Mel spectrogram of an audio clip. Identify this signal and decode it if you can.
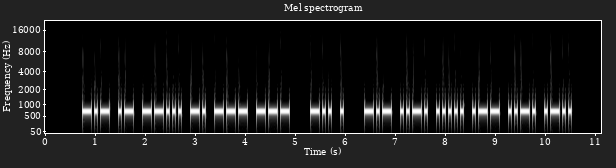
Morse code, heard as a keyed tone, about 20 wpm, 700 Hz. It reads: KA7NOO DE KF5WFL
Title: USA Callsign DE Callsign 20wpm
